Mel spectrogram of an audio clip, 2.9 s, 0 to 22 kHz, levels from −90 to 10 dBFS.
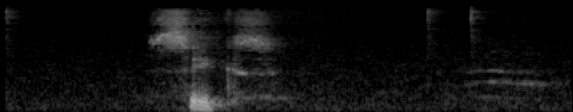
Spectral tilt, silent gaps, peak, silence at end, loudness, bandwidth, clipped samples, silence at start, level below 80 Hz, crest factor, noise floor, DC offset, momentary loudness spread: -3.5 dB/octave; none; -16 dBFS; 1.5 s; -34 LUFS; 16.5 kHz; under 0.1%; 0.75 s; -82 dBFS; 24 dB; -71 dBFS; under 0.1%; 26 LU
